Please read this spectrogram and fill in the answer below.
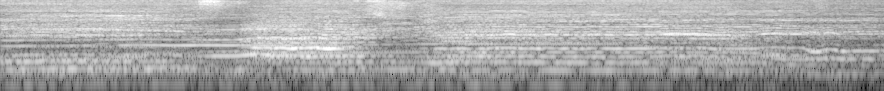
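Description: Congregation singing a worship song together, many voices in chorus.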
